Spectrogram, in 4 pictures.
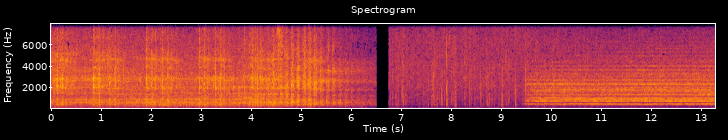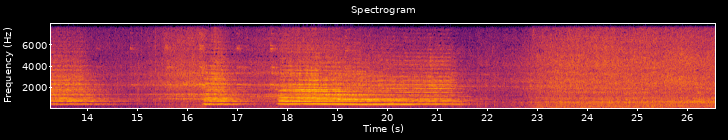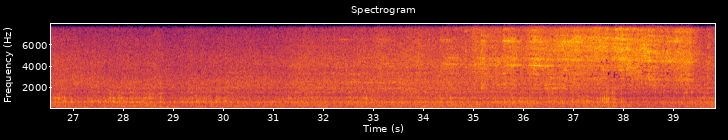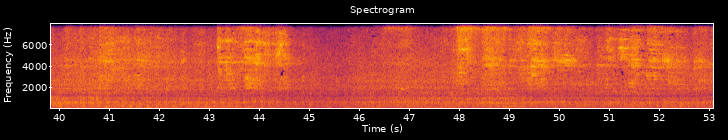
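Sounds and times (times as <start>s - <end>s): freight cars rumbling on rails: 0.0s - 6.5s, 22.8s - 53.0s
locomotive air horn: 9.4s - 14.8s, 15.9s - 21.9s
train wheel squeal: 34.3s - 39.6s, 40.7s - 44.9s, 46.4s - 47.2s, 47.8s - 53.0s.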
